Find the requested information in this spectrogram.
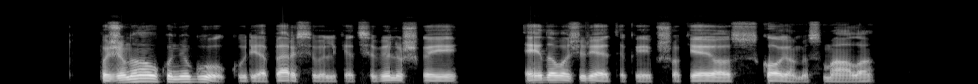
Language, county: Lithuanian, Vilnius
